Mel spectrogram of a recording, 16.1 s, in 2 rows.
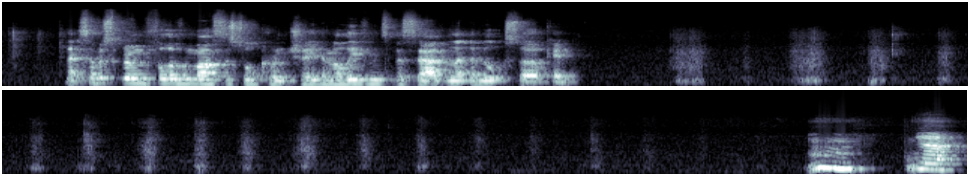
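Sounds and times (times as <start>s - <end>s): person chewing crunchy cereal: 5.6s - 13.6s.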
